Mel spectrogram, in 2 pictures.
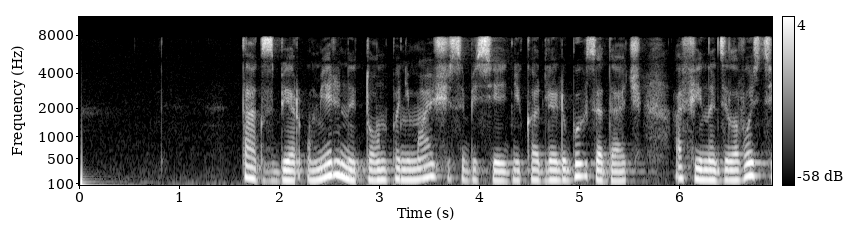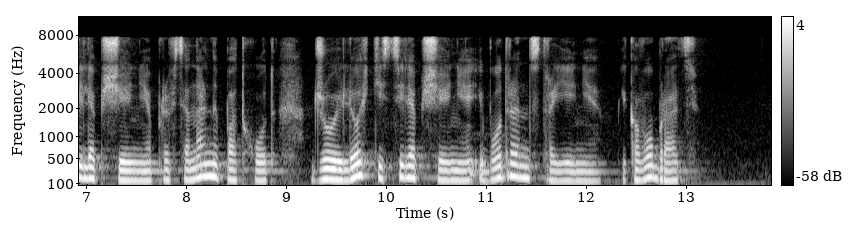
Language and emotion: Russian, neutral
